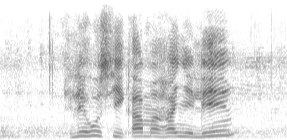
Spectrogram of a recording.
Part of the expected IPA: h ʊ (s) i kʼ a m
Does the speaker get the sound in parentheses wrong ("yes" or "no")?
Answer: no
